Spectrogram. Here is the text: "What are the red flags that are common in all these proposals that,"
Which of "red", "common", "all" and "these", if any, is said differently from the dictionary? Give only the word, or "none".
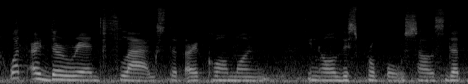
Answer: these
